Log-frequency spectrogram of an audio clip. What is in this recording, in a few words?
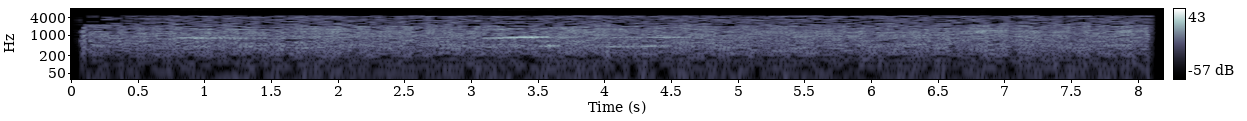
female voice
